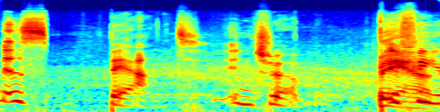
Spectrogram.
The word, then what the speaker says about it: Bernd: The German pronunciation, Bernd. Band. Yes. Like band? Like rubber band? No. That would be a little bit different.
